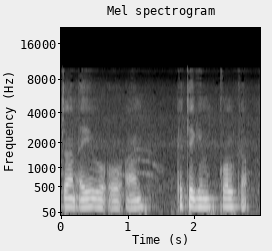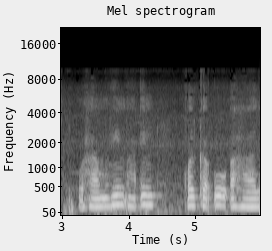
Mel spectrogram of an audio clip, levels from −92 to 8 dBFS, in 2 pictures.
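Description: AAC compression runs throughout the speech, with nothing above about 9.9 kHz. The sound is dull and smeared, with a warbling, fizzy texture on sibilants and held sounds. The likely cause is low-bitrate AAC-LC coding, which fits roughly 32 kbps.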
